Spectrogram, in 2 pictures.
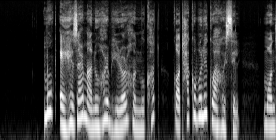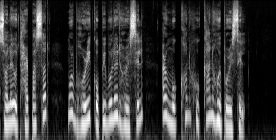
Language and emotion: Assamese, fearful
